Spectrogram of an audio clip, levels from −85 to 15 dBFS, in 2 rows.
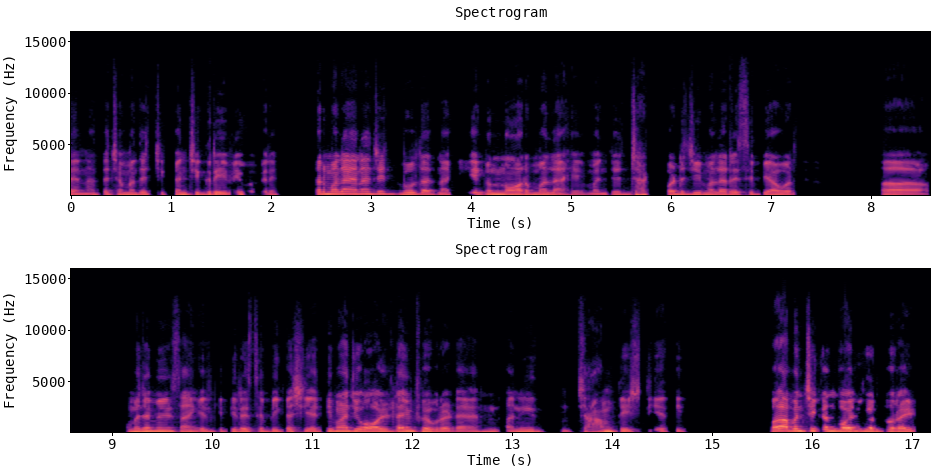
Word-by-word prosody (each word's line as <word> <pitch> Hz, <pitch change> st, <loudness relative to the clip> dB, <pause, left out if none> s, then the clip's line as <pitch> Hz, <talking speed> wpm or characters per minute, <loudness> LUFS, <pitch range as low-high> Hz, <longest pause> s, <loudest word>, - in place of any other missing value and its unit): आहे 110 Hz, -, -2 dB
ना 105 Hz, +4 st, -6 dB
त्याच्यामध्ये 145 Hz, +2 st, -2 dB
चिकनची 140 Hz, 0 st, -3 dB
ग्रेव्ही 125 Hz, -1 st, 0 dB
वगैरे. 105 Hz, +2 st, -11 dB, 0.4 s
तर 195 Hz, -, +1 dB
मला 205 Hz, +1 st, +3 dB
आहे 205 Hz, -1 st, +3 dB
ना 210 Hz, +1 st, 0 dB
जे 215 Hz, -, +1 dB, 0.2 s
बोलतात 160 Hz, +1 st, 0 dB
ना 130 Hz, -, -4 dB, 0.3 s
एक 165 Hz, 0 st, -3 dB
नॉर्मल 145 Hz, +2 st, +2 dB
आहे. 115 Hz, -3 st, -5 dB
म्हणजे 115 Hz, +2 st, -7 dB
झटपट 130 Hz, +5 st, -2 dB
जी 155 Hz, -, +1 dB
मला 150 Hz, 0 st, -1 dB
रेसिपी 135 Hz, +4 st, -4 dB
आवडते. 125 Hz, -3 st, -3 dB, 0.8 s
अ, 115 Hz, -2 st, -1 dB, 0.6 s
म्हणजे 145 Hz, +4 st, +4 dB
मी 170 Hz, 0 st, +3 dB
सांगेल 130 Hz, -4 st, -3 dB
की 155 Hz, -, -9 dB
ती 165 Hz, -, -3 dB
रेसिपी 130 Hz, -1 st, -2 dB
कशी 130 Hz, 0 st, -2 dB
आहे 130 Hz, -, 0 dB
ती 185 Hz, -, 0 dB
माझी 180 Hz, 0 st, +3 dB
ऑल 145 Hz, -5 st, +4 dB
टाईम 175 Hz, +1 st, +4 dB
फेव्हरेइट 115 Hz, -6 st, +1 dB
आहे 120 Hz, +1 st, -4 dB
आणि 145 Hz, +5 st, -1 dB, 0.5 s
जाम 145 Hz, +5 st, +1 dB
टेस्टी 110 Hz, -3 st, -5 dB
आहे 105 Hz, -, -4 dB
ती. 110 Hz, +3 st, -11 dB, 0.9 s
मग 190 Hz, -, +7 dB
आपण 205 Hz, -1 st, +8 dB
चिकन 185 Hz, 0 st, +3 dB
बॉईल 170 Hz, 0 st, +7 dB
करतो 155 Hz, -1 st, +3 dB
राइट? 155 Hz, +3 st, +3 dB
140 Hz, 170 wpm, -21 LUFS, 125-165 Hz, 0.9 s, आपण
